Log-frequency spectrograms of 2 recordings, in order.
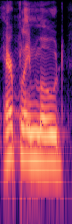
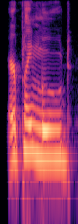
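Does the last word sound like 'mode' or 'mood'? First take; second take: mode; mood. First: The last word has an 'oh' vowel, 'mode'. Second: The last word has an 'oo' vowel, 'mood'. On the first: "I go, okay, airplane mode" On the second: "they never say mode, they say mood"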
